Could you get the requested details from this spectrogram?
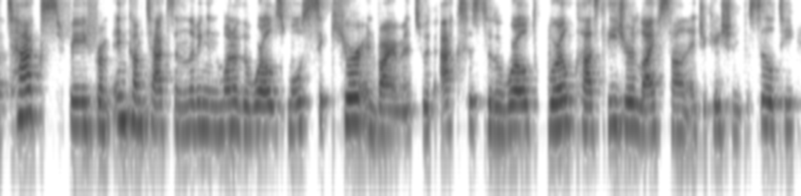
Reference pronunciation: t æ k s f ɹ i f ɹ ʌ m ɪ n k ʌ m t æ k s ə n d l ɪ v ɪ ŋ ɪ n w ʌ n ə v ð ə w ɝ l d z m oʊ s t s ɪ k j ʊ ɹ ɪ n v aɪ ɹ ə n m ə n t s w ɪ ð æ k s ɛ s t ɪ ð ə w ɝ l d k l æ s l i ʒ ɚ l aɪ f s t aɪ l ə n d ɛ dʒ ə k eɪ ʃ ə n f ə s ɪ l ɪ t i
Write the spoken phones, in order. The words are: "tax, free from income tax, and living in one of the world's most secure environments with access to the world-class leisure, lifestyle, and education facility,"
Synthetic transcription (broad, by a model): t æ k s f ɹ i f ɹ ʌ m ɪ n k ʌ m t æ k s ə n l ɪ v ɪ ŋ ɪ n w ʌ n ə v ð ə w ɝ l d z m oʊ s t s ɪ k j ʊ ɹ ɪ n v aɪ ɹ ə n m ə n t s w ɪ ð æ k s ɛ s t ɪ ð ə w ɝ l d k l æ s l i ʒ ɚ l aɪ f s t aɪ l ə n ɛ dʒ ə k eɪ ʃ ə n f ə s ɪ l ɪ t i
